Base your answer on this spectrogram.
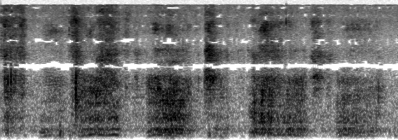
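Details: Two corgis in rough play, vying for dominance, indoors: throaty growls come in bursts about once a second, each lasting roughly half a second, separated by short pauses.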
